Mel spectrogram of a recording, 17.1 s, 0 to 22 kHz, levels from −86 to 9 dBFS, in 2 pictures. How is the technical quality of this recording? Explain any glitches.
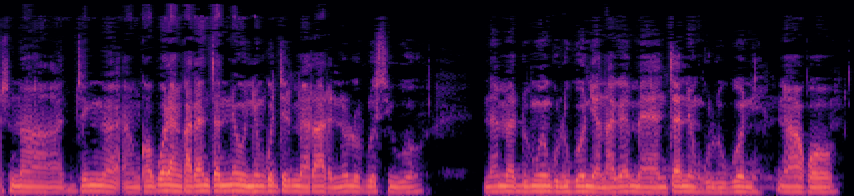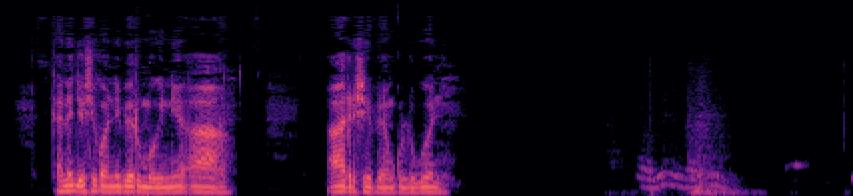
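The recording's technical quality is reduced by stacked compression damage that runs through all of it. Throughout, the speech has watery, swirling smearing mixed with a thin metallic graininess. The likely cause is transcoding between lossy codecs, with a final WMA-type stage re-encoding an earlier low-bitrate codec's errors and adding its own. On a spectrogram, the upper bands look blotchy and patchy, and the content stops at about 20.1 kHz.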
